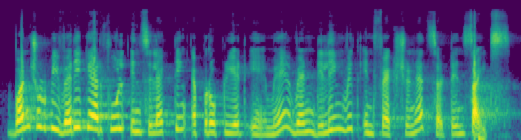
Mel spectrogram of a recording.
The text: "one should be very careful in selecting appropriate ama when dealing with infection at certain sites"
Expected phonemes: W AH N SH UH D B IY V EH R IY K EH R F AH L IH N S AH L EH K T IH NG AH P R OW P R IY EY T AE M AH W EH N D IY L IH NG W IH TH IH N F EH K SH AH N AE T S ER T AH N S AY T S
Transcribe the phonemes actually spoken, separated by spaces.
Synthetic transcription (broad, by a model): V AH N SH UH D B IY V EH R IY K EH R F AH L IH N S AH L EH K T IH NG AH P R OW P R IY EY T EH M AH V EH N D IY L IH NG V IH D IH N F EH K SH AH N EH T S ER T AH N S AY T S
